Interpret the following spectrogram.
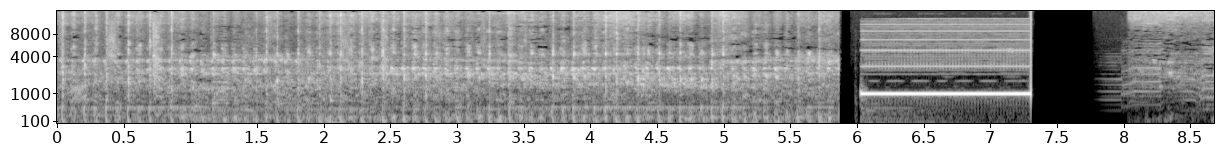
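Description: A low, steady, rapidly pulsing drone, cut off about six seconds in by a loud, steady electronic beep tone lasting just over a second, then dead silence.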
